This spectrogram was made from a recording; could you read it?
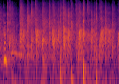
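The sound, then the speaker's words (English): A short burst of audience applause, scattered hand claps forming a dense patter at moderate volume with a few sharper claps standing out, lasting only a couple of seconds. “So I think this is, we can even start with a small applause to get you started.”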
